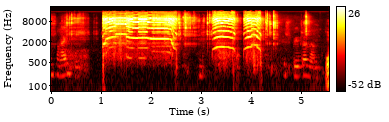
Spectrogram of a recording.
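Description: A toy whistle blows shrill, wavering tones.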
